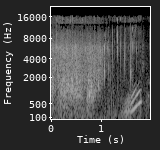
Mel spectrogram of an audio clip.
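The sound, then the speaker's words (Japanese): Hot water pours over foam-covered hair during a rinse, a soft rushing splash that runs steadily for over a second before tapering off into quiet. “お湯で流しただけじゃ泡が残っちゃうな”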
